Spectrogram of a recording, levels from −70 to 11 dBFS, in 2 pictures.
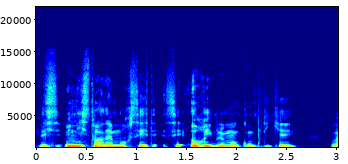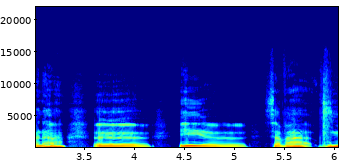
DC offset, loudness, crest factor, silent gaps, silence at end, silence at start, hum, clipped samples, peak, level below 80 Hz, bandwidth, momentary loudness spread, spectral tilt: under 0.1%; -17 LUFS; 16 dB; none; 0 s; 0.05 s; none; under 0.1%; 0 dBFS; -62 dBFS; 13 kHz; 12 LU; -7.5 dB/octave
